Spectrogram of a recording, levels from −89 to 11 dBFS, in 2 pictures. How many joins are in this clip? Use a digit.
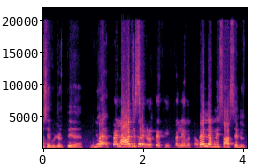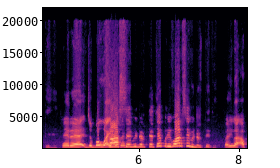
0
